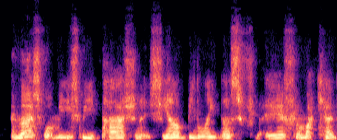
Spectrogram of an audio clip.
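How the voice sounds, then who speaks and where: In a Scottish accent, a man speaks at a fairly quick pace. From Scotland. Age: 60s. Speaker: vlogger. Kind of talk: livestream rant. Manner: animated; halting.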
